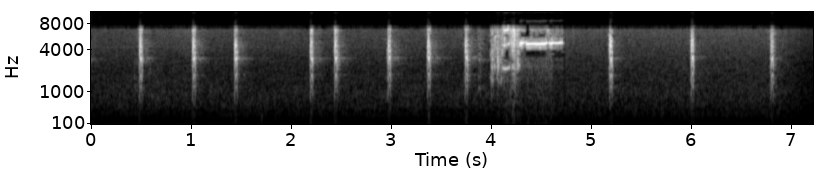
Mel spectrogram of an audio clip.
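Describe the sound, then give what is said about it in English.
A rusty blackbird gives a string of sharp, dry chack notes at an uneven pace, broken midway by a short buzzy, creaking burst ending in a thin high squeak. No one speaks. “and it's called a rusty blackbird, but you have to see it in pretty good light to see the tinge of brown around its head.”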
